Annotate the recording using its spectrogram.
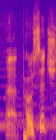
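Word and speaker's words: Pocic: The report says the Ravens waived Pavia to make room for veteran center Ethan Posich, is that how you say his name?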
